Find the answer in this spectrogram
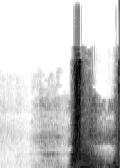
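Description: A Great Dane gives a deep, loud bark after a soft lead-in.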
